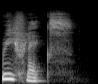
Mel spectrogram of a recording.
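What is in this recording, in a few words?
"reflex", English, uk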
